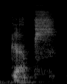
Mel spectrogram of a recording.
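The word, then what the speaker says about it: caps: सी का क साउंड आएगा, ए का ए, पी का प, कैप, इसमें लास्ट यस का स, कैप्स। कैप singular, plural कैप्स।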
